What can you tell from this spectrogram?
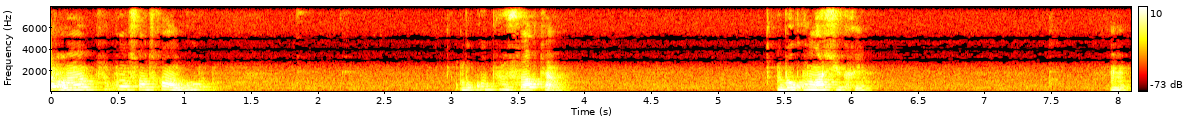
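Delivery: chewing a jelly bean; speaking with candy in mouth; talking while chewing. Real, not acted. Seen 0: Bean put in mouth at -9; chewing motions between phrases.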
